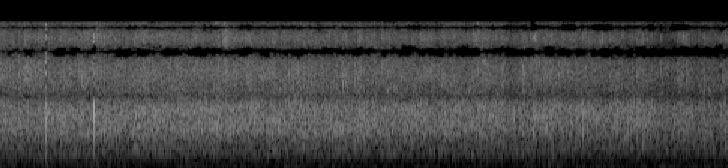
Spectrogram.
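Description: An audience applauding as a speaker's wife comes up to share: a dense, steady wash of many hands clapping for about five seconds, with a couple of sharper individual claps early on and no voices.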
